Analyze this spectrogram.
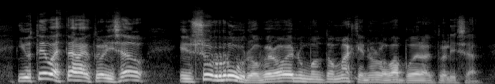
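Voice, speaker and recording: A man speaks at a very fast pace in a dark, mellow tone, his medium pitch swinging very widely. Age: 70s. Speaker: automotive engineer and lecturer; lecturer. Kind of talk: lecture. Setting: studio. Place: studio.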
